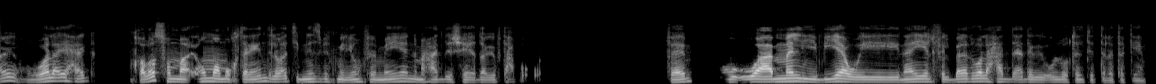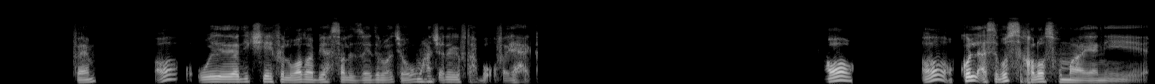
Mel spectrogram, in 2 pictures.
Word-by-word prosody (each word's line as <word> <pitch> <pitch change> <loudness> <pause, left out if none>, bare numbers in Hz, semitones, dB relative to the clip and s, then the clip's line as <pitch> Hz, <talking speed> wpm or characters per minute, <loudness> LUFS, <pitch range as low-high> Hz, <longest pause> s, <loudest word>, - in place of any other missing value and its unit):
أيوه، 150 -7 -5
ولا 125 +9 +2
أي 165 - +1
حاجة، 140 0 -5 0.4
خلاص - - +2
هم 130 -3 +1
هم 140 +4 +1
مقطنعين 120 +4 -1
دلوقتي 130 -3 -4
بنسبة 125 +1 -4
مليون 115 +2 -3
في 120 - -14
المِيّة 115 +5 -2
إن 130 -3 -5
ما 110 -1 -3
حدش 115 0 -3
هيقدر 105 0 -5
يفتح 110 0 -9
بُقّه. - - -18 1.3
فاهم، 120 +6 +1 0.3
و 115 +1 -9 0.2
وعَمّال 135 +3 +8
يبيع 125 +2 +3
وينيّل 115 +2 0
في - - -8
البلد 125 +4 0
ولا 140 0 +2
حد 120 -3 -5
قادر 115 0 -4
يقول 110 +1 -6
له 110 - -5
تِلت 110 -1 -9
التلاتة 100 -1 -11
كام، 90 -2 -14 0.8
فاهم، 105 +7 -4 0.6
آه. 225 +5 -3 0.2
وأديك 120 +2 +1
شايف 130 -2 -1
الوضع 115 +1 +1
بيحصل 110 -1 -4
إزاي 100 +1 -7
دلوقتي 105 -1 -6
أهو 100 - -6
ما 125 - -5
حدش 130 -2 -4
قادر 115 - -5
يفتح 110 0 -7
بُقّه - - -10
في - - -10
أي - - -6
حاجة. - - -8 2.9
آه. 185 -1 +7 0.7
آه، - - +1
كل - - +7
أصل - - 0
بُص، - - +2
خلاص 130 -3 +2
هم 105 -1 0
يعني 90 -7 -4
115 Hz, 155 wpm, -24 LUFS, 110-130 Hz, 2.9 s, وعَمّال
